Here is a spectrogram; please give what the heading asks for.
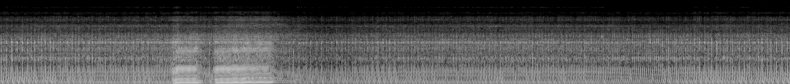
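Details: Troy-Bilt TB22EC string trimmer that wouldn't start after sitting, after primer bulb replacement: steady two-stroke buzz with a couple of sharp revs around two seconds and clean pickup, then settles to an even high idle.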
